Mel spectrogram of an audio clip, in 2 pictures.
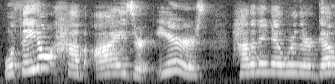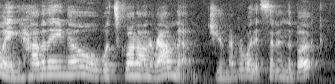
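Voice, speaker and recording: A woman's voice: high voice, fairly quick, a bit bright. A woman teaching young children in an encouraging way, asking questions, answering them as if replying to the children and repeating key words. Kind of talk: interactive lesson for young children.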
